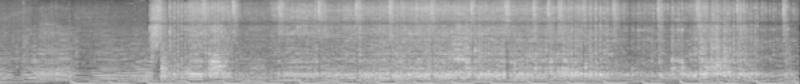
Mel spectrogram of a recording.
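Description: Two Beyblade Burst spinning tops whirring on the floor of a clear plastic stadium, with frequent sharp clacks as they collide. Near the end one top winds down and stops spinning: a spin finish.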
